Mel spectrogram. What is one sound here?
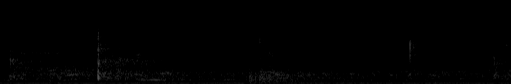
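A tennis ball is struck with a racket in a large echoing hall.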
